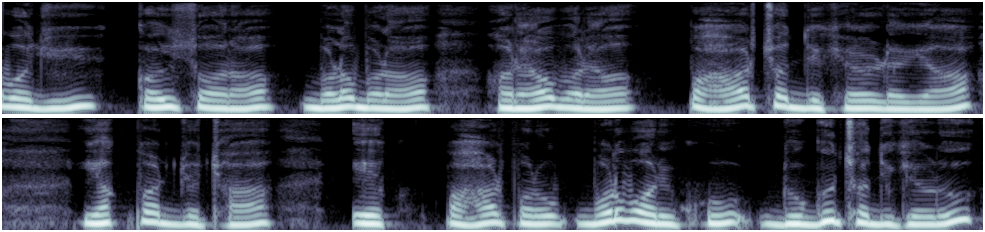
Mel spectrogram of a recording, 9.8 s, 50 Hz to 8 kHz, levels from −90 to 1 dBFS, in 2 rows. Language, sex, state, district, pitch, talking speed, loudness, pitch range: Hindi, male, Uttarakhand, Tehri Garhwal, 165 Hz, 155 wpm, -14 LUFS, 155-180 Hz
